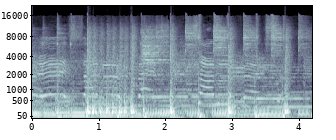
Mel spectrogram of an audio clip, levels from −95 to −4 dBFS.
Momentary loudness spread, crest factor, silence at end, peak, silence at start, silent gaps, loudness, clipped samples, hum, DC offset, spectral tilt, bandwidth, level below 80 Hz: 5 LU; 12 dB; 0 s; 0 dBFS; 0 s; none; -13 LUFS; 0.2%; none; under 0.1%; -4.5 dB/octave; 17.5 kHz; -22 dBFS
